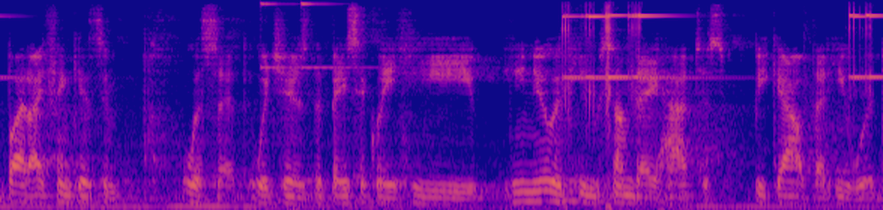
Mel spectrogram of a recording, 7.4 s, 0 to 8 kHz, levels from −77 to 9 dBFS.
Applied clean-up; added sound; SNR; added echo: none; Bicycle bell; 3 dB; reverberation time 1.5 s.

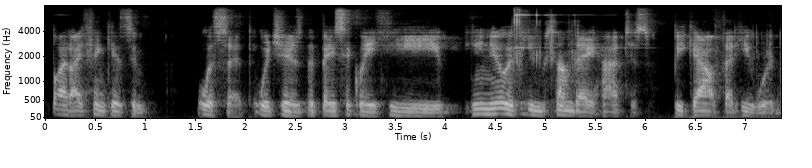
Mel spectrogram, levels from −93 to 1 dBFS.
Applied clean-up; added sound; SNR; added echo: neural mask model DeepFilterNet 3.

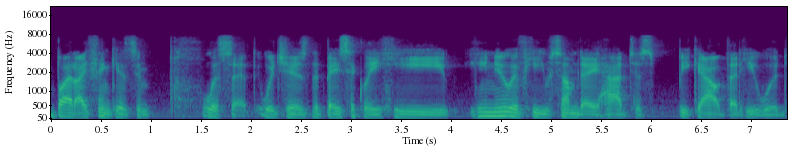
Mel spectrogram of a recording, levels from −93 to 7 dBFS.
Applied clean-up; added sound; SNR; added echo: none; none; none; none.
